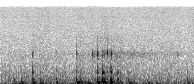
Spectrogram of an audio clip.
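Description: Skis running over tracked snow: a low rumble with irregular knocks and bumps, which bunch together about a second in.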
